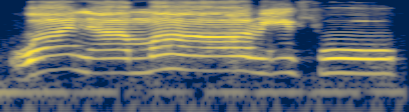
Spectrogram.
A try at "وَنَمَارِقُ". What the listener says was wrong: Masih huruf qaf tu. Bukan huruf fa tu, huruf qaf.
